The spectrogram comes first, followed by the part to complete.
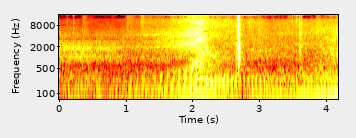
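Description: Royal Enfield single-cylinder motorcycle engine being restarted after stalling, catching and running steadily from about two seconds in.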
